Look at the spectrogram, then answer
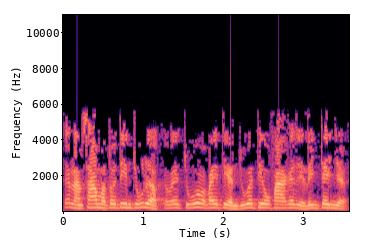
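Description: A man's voice: high voice, steady tone, very fast, muffled recording. A man, a Buddhist monk, giving a dharma talk in a chatty storytelling way with many fillers.

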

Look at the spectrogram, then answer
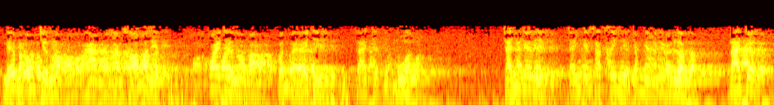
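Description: A man's voice: sits high, a little fast. A man preaching a Buddhist sermon to a gathered audience, constantly posing rhetorical questions and answering them himself, and sometimes questioning listeners directly. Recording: roomy hall reverb, dull lo-fi sound.

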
